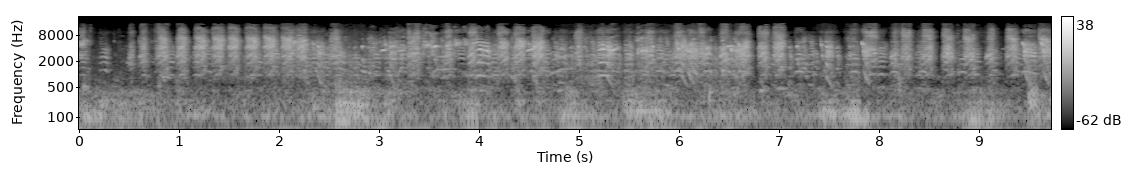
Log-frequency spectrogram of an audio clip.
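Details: Many finches chattering, a dense stream of short squeaky and buzzy notes with quick clicks, continuous busy high chorus over nearly ten seconds.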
